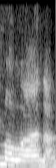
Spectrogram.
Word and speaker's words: Moana: And it's actually Moana, which is like rhymes with banana.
